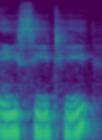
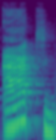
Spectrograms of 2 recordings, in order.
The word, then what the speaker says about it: ACT: ACT, as it's pronounced, the word ACT, not ACT.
